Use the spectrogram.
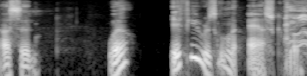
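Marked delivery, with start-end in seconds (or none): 1.4-3.7 very high-pitched private aside to oneself. Retelling own words to the Lord while hunting: imitating talking under breath. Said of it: "I was talking under my breath".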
